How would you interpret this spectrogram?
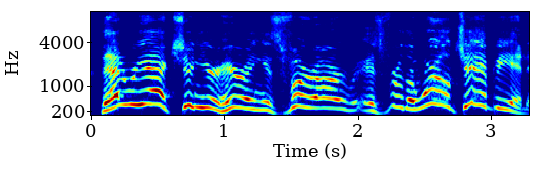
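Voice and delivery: high, loud, hyped-up commentator call; Shivani impression. Podcaster mimics commentator hyping the champion's entrance, excited mock call. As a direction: sell it big like a wrestling announcer. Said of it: "Shivani goes".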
